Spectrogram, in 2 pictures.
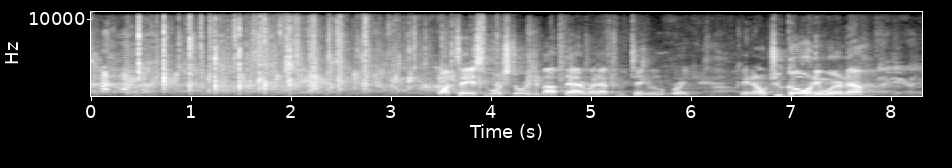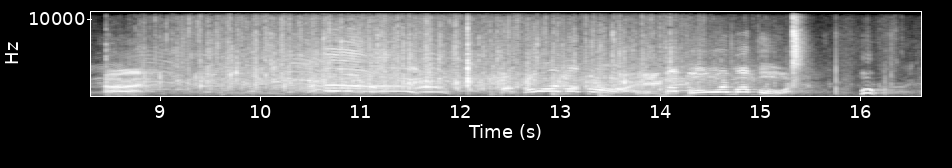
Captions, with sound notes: WANT TO TELL YOU SOME MORE STORIES ABOUT THAT, RIGHT AFTER WE TAKE A LITTLE BREAK. OKAY, NOW DON’T YOU GO ANYWHERE, NOW. ALRIGHT. [ Cheering/applause ] MY BOY, MY BOY! HEY, MY BOY, MY BOY. WHOO!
